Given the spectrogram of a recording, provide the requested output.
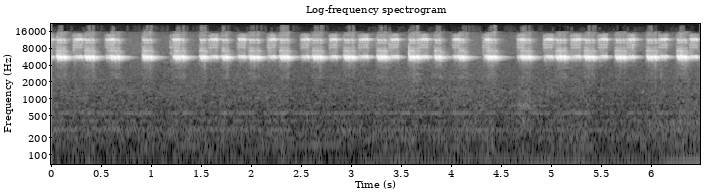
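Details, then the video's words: Loud cricket chirps in high ringing pulses, some doubled, about three per second with small irregular gaps, over a soft low rumble. "cricket sound"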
